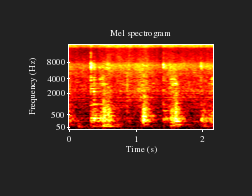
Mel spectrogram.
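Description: A utensil scrapes and stirs mustard and cumin paste in a sizzling pan, with a few distinct knocking strokes against the metal over a continuous frying hiss, close up and with no voices.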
